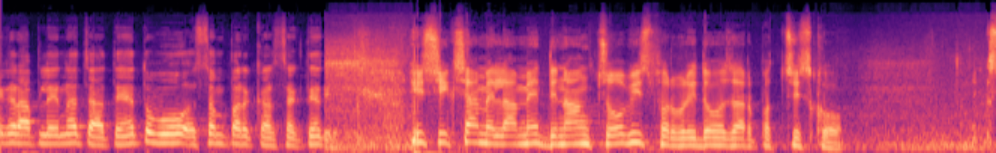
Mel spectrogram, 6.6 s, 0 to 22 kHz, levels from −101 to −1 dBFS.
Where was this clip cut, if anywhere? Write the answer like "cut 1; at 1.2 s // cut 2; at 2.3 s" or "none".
cut 1; at 2.2 s

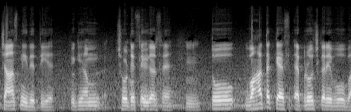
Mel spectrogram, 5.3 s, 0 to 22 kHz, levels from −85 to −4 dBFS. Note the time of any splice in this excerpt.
cut 1; at 4.3 s

